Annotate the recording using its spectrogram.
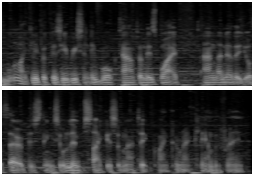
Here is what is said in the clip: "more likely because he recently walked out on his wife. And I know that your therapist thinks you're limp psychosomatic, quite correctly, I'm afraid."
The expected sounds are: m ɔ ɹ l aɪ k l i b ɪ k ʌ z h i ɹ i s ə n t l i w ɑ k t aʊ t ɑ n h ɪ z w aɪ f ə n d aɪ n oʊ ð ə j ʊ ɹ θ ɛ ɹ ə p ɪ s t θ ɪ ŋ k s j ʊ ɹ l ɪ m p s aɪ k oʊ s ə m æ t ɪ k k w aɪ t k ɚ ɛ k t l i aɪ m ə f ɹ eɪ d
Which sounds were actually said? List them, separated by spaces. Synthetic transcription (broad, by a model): m ɔ ɹ l aɪ k l i b ɪ k ʌ z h i ɹ i s ə n t l i w ɑ k t aʊ t n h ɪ z w aɪ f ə n aɪ n oʊ ð ə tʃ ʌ ɹ θ ɛ ɹ ə p ɪ s t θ ɪ ŋ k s j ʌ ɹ l ɪ m p s aɪ k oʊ s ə m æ t ɪ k k w aɪ t k ɚ ɛ k t l i aɪ m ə f ɹ eɪ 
